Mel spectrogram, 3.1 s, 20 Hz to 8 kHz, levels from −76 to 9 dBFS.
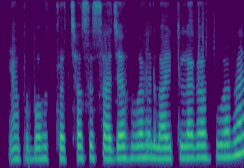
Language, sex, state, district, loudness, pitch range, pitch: Magahi, female, Bihar, Gaya, -22 LUFS, 195-210 Hz, 205 Hz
